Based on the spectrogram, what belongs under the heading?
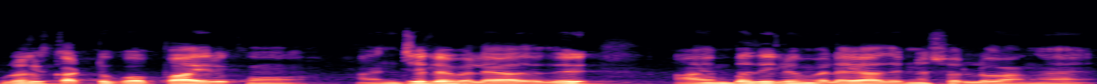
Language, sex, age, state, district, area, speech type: Tamil, male, 18-30, Tamil Nadu, Tiruchirappalli, rural, spontaneous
